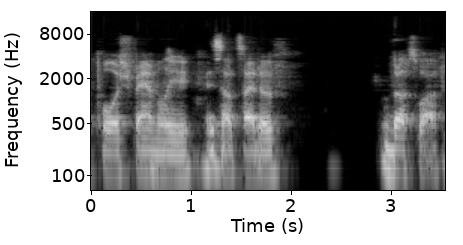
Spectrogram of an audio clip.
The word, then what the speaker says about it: Wrocław: So my whole Polish family is outside of Wrocław, is how it's pronounced in Polish.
